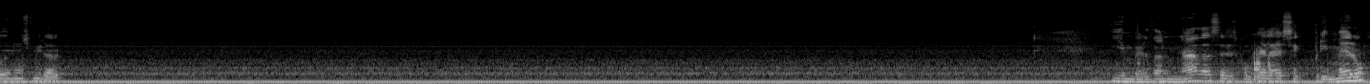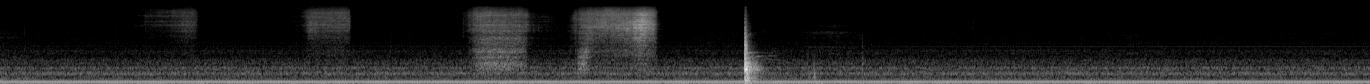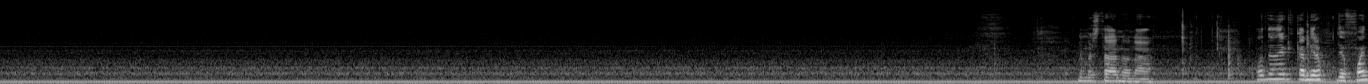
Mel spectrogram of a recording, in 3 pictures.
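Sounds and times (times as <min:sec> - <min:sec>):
low electrical hum: 0:00.0 - 0:41.0
freeze spray hissing: 0:15.0 - 0:15.7, 0:16.6 - 0:17.2, 0:18.3 - 0:20.4.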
